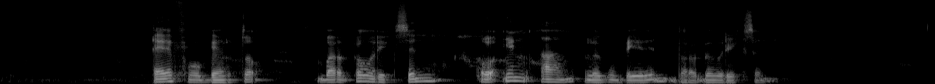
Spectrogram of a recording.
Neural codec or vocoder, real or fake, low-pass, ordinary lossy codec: codec, 44.1 kHz, 2.6 kbps, SNAC; fake; none; none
